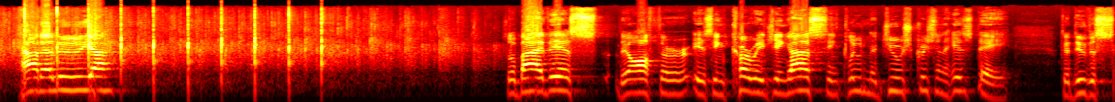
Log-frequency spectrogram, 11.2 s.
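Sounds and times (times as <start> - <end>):
audience clapping hands in unison: 0.0 - 5.2
speech: 0.2 - 1.2, 5.1 - 11.1.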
